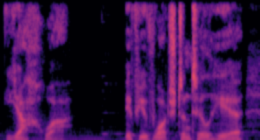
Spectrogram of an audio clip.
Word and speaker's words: Yahweh: phonetic changes over time the original name of God in archaic Hebrew probably had the sound yahwa if you've watched until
